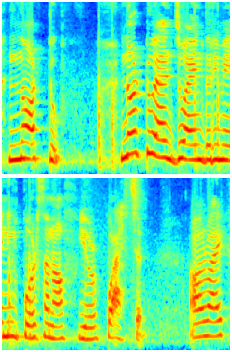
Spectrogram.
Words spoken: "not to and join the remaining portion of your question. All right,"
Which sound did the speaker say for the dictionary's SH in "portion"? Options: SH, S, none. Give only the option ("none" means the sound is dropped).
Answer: S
